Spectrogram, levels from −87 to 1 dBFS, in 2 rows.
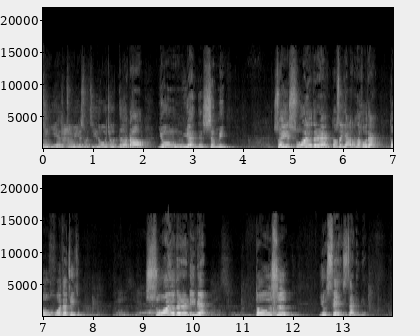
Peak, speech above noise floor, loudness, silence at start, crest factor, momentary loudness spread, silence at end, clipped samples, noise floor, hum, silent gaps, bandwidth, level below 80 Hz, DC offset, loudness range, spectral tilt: -6 dBFS; 31 dB; -24 LUFS; 0 s; 18 dB; 13 LU; 0.5 s; under 0.1%; -54 dBFS; none; none; 16 kHz; -58 dBFS; under 0.1%; 5 LU; -4.5 dB/octave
